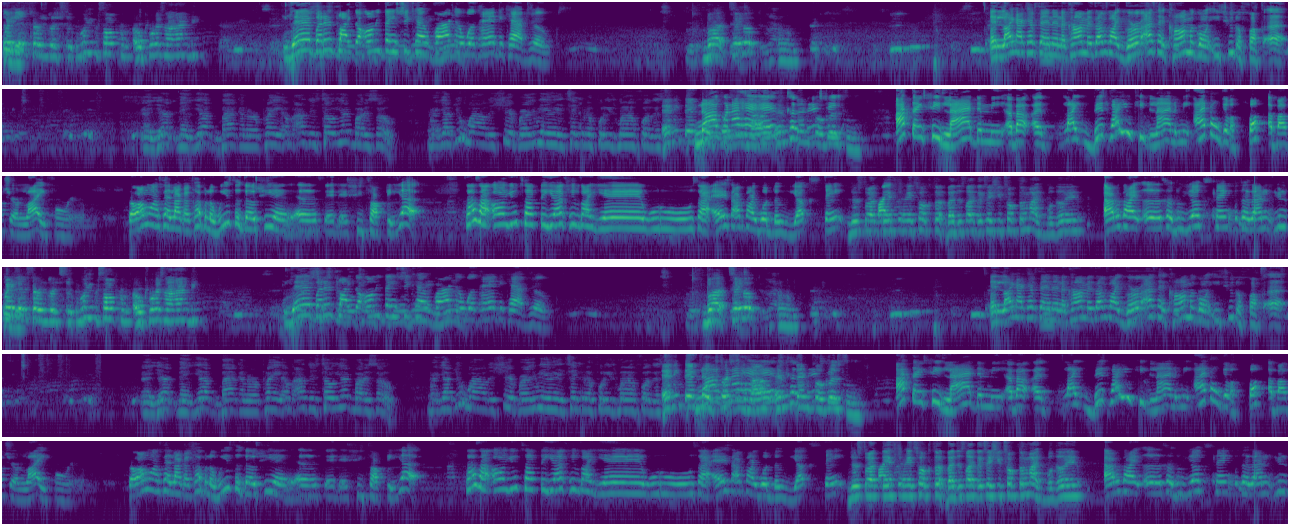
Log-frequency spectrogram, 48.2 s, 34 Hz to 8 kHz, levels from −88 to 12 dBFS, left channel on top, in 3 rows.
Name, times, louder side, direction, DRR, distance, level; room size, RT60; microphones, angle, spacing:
voice 1, 0.0-2.5 8.8-9.4 9.7-10.0 24.3-26.8 42.7-45.7, right 5 dB, 40° right, 0.4 m, -29 dB
voice 2, 2.9-6.8 7.3-7.4 10.1-10.5 11.1-11.5 12.1-16.1 24.7-26.5 27.2-33.2 33.7-37.4 38.0-42.7 43.1-43.3 45.9-48.2, left 7 dB, 75° left, 0.3 m, -27 dB
voice 3, 3.4-5.8 8.2-10.0 13.0-13.2 17.8-21.0 21.4-24.3 24.8-25.7, right 1 dB, 15° right, 1.4 m, -47 dB
6.9 x 2.3 x 2.2 m
head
